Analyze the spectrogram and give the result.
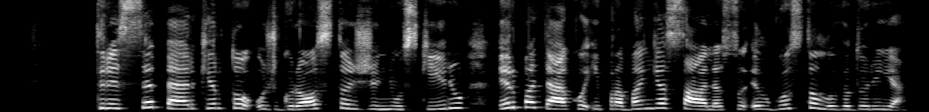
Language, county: Lithuanian, Alytus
